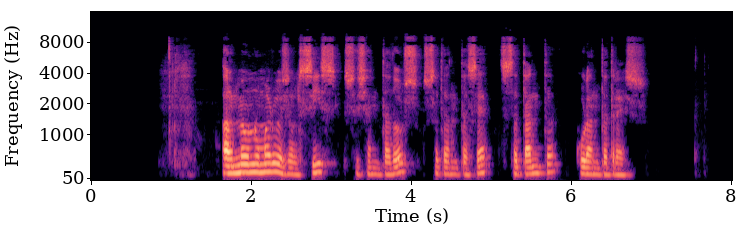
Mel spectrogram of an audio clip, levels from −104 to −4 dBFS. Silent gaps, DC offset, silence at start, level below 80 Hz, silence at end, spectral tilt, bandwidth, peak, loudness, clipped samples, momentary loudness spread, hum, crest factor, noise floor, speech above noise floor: 5.99-6.07 s; under 0.1%; 1.05 s; -68 dBFS; 1.15 s; -5.5 dB/octave; 9.4 kHz; -4 dBFS; -26 LUFS; under 0.1%; 14 LU; none; 22 dB; -55 dBFS; 29 dB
